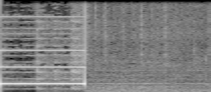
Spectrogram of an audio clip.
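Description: Television test-card tone used as an editing effect: a loud, steady beep that lasts about a second and cuts off suddenly, followed by faint outdoor background sound.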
